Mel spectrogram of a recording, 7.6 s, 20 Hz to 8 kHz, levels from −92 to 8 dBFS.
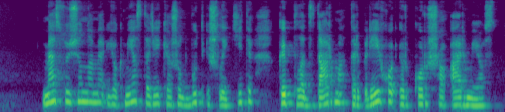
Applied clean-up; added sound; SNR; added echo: none; none; none; none.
